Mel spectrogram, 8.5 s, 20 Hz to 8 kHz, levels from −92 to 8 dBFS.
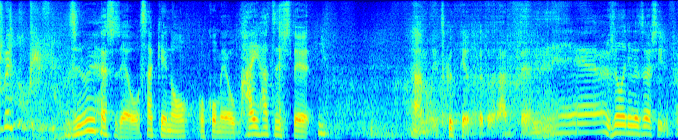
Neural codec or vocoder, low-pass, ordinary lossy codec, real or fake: codec, 16 kHz, 1 kbps, X-Codec, HuBERT features, trained on LibriSpeech; none; none; fake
